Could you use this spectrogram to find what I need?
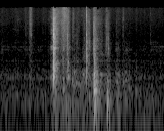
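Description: A phone is set down on a hard surface with a knock.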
